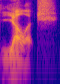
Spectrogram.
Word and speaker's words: Yelich: And You know, Tanner, the least you could do is pronounce his name right. It's Yelich. I like Yelly better.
